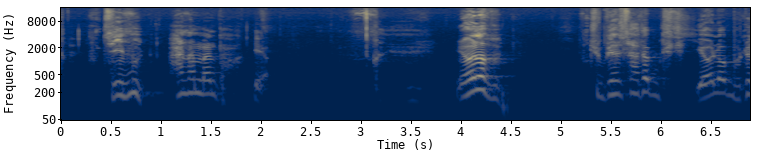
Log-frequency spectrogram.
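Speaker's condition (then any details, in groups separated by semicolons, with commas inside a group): Cerebral palsy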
